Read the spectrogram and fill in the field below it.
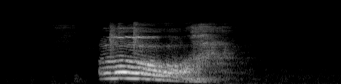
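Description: A man grunts loudly with effort.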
